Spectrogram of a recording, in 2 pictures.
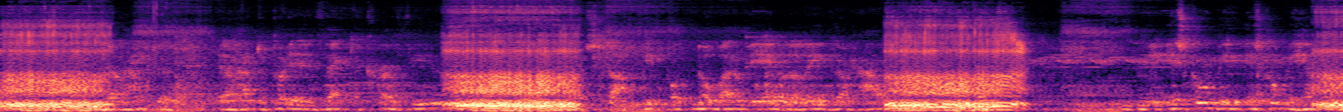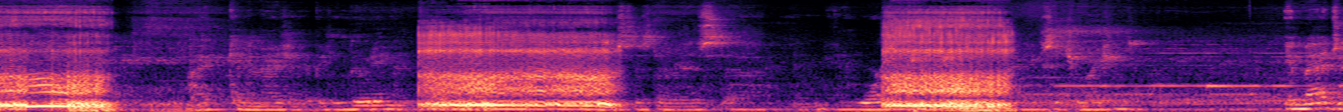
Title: Huge bulldog snoring ❤️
